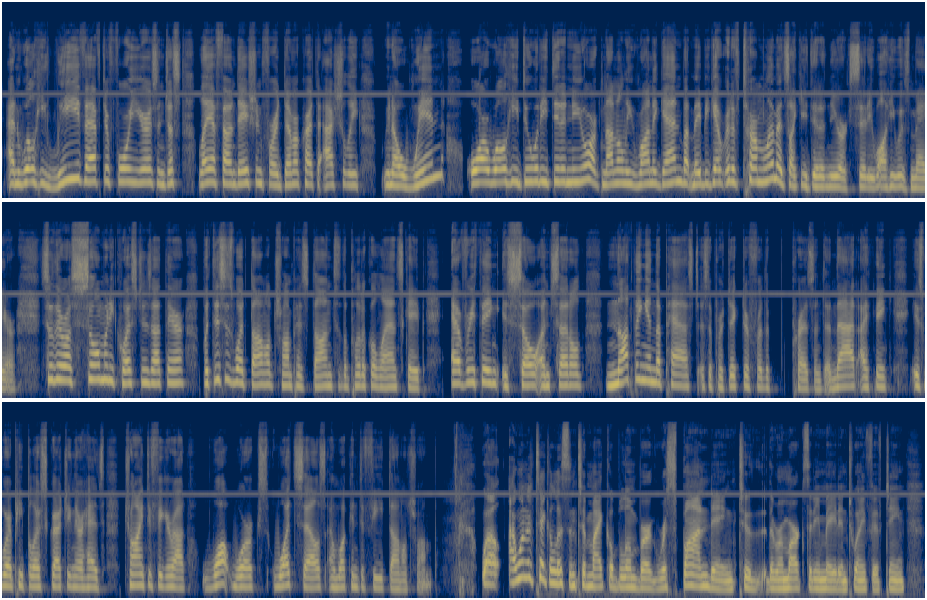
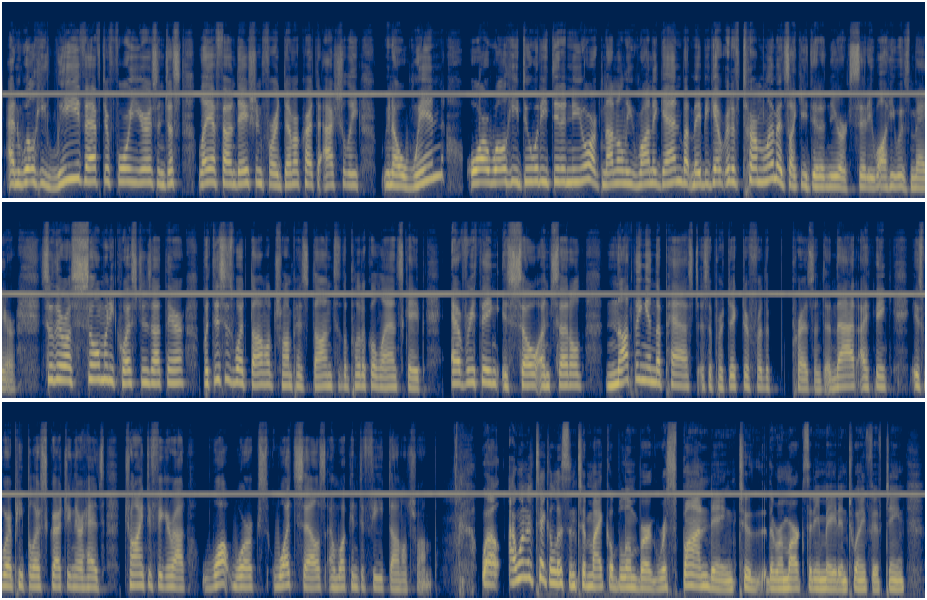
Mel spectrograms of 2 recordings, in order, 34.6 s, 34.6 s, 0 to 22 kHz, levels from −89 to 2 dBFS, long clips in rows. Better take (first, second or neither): first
